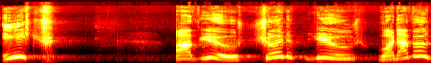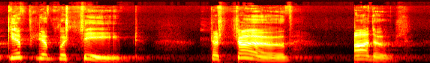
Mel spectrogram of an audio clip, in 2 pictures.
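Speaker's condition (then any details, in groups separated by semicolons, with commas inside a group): Deafness; deaf during school years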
